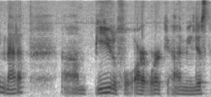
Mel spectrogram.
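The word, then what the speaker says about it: Ma'at: I believe that's pronounced Mata, M-A''A-T, Mata.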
